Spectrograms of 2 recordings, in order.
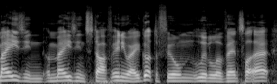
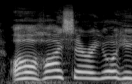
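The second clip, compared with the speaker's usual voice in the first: much higher, delighted hello; pitched-up gushing welcome; excited greeting; 10 semitones higher than usual. Retold or imitated. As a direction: act out a happy surprise greeting. Singer greeting a friend.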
